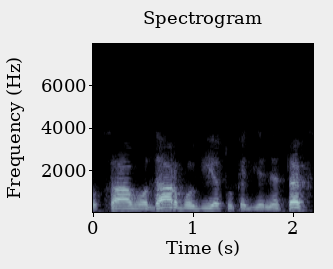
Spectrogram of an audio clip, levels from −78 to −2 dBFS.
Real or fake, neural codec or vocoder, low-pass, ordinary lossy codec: real; none; 7.2 kHz; AAC, 16 kbps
